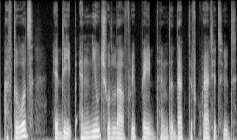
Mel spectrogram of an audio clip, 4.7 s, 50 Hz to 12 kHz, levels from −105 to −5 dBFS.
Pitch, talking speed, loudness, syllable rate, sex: 115 Hz, 150 wpm, -19 LUFS, 4.9 syllables/s, male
